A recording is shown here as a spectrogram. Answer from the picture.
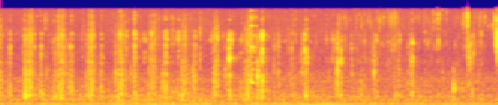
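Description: Close-up chewing of a crunchy pickled gherkin: a steady run of small crisp crunches.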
